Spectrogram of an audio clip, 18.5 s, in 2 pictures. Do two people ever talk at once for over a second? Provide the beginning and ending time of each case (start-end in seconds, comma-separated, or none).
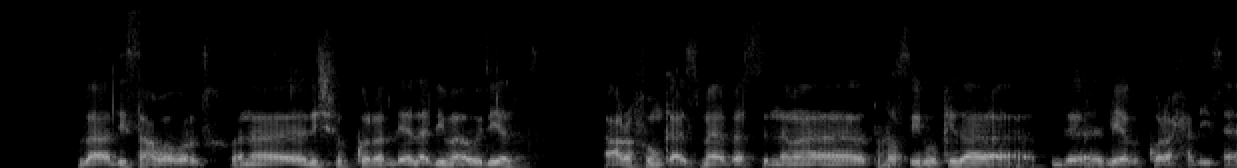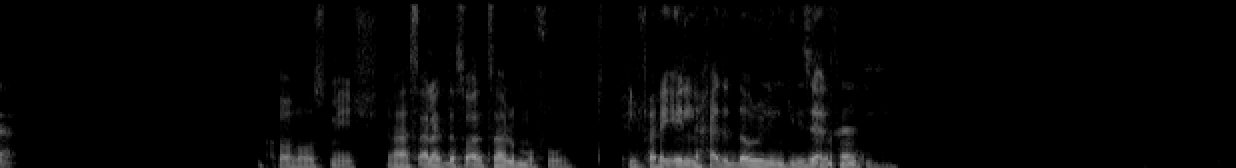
none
